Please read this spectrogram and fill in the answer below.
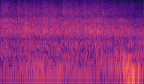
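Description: A congregation applauding in a steady patter, with soft held musical chords underneath.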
